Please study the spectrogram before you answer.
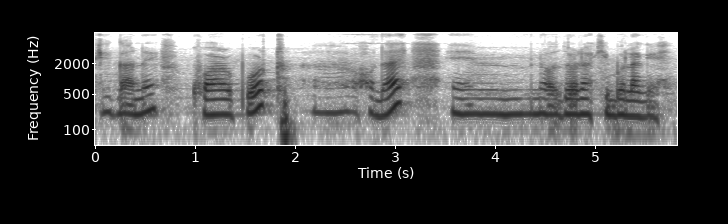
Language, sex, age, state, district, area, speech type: Assamese, female, 30-45, Assam, Majuli, urban, spontaneous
